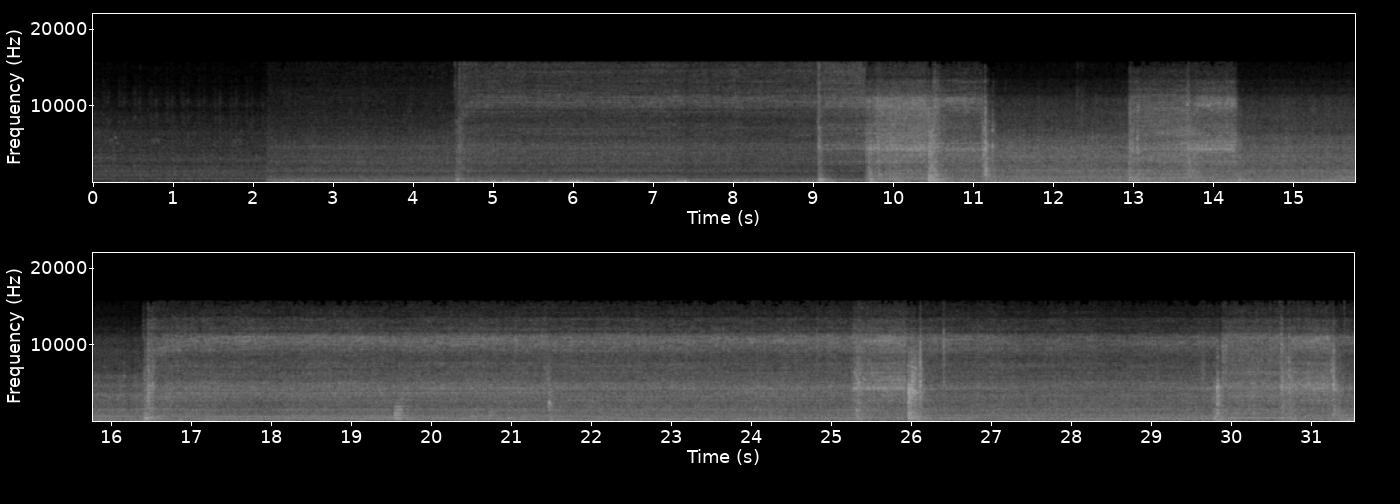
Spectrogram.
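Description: Refuse collection truck's hydraulic bin-lift system running with a steady mechanical hum that starts about two seconds in, while the rear lifter raises a wheelie bin. A few sharp metal clanks come through, the loudest about ten seconds in and again near the end.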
